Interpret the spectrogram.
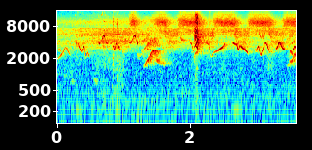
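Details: Ultramarine grosbeak, singing in front of another bird, delivers a quick run of clear, sliding whistled notes, rising and falling in mid-high pitch, over a steady high insect-like hiss, with other birds singing.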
